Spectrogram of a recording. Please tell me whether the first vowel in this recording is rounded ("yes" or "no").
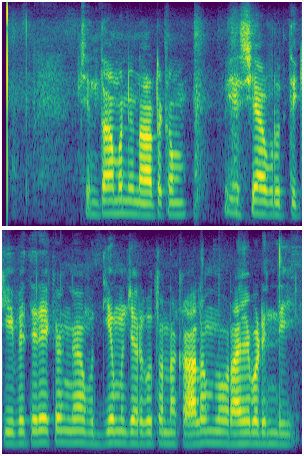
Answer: no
